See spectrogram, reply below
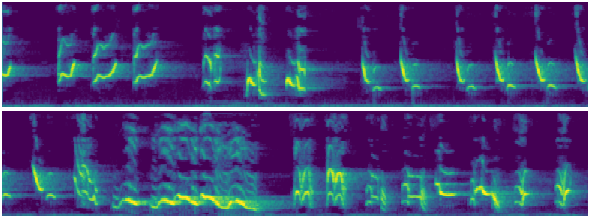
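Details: Black-naped oriole in a masteran training recording: a rapid chain of sharp high chirps, broken midway by a lower, rich, slurred warbling phrase, then the quick high chirping resumes.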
